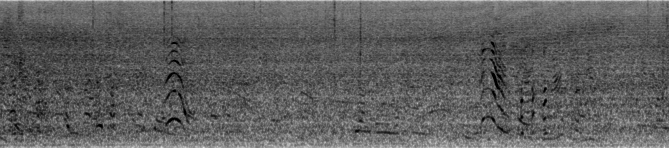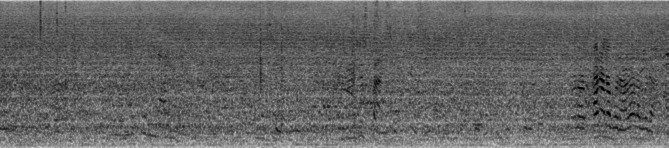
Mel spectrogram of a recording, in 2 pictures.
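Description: A crowd murmurs outdoors in a wide open square.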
